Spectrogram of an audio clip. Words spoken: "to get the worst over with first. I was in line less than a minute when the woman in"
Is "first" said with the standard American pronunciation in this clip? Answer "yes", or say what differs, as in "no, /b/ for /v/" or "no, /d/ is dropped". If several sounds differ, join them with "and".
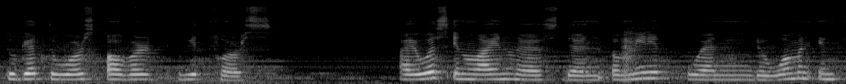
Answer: yes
